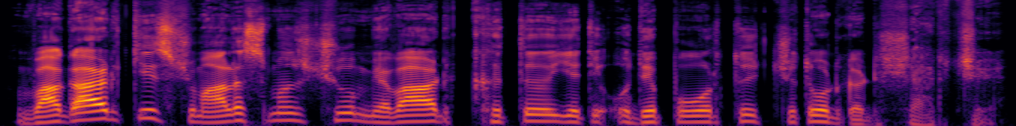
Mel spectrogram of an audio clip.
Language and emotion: Kashmiri, neutral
